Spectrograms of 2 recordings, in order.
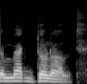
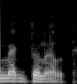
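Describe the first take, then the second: First: It is said with a clear English D. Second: It is said with a French-like altered D. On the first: The speaker calls it right. "they cannot say McDonald" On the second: The speaker calls it wrong. "They say McDonald"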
